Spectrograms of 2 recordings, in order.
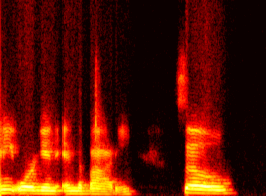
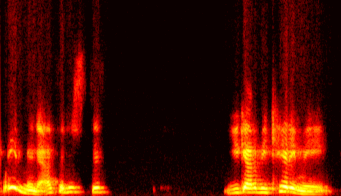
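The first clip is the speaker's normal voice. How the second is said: higher-pitched, retelling stunned disbelief; retold disbelief; 6 semitones higher, faster than usual. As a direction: relive the shock of the doctor's news, higher. Retold shock at cancer diagnosis.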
